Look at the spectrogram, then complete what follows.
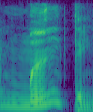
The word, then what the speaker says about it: mantém: perceber que a palavra a pronúncia natural dela é mantém né mantém nosso cobertor mantém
